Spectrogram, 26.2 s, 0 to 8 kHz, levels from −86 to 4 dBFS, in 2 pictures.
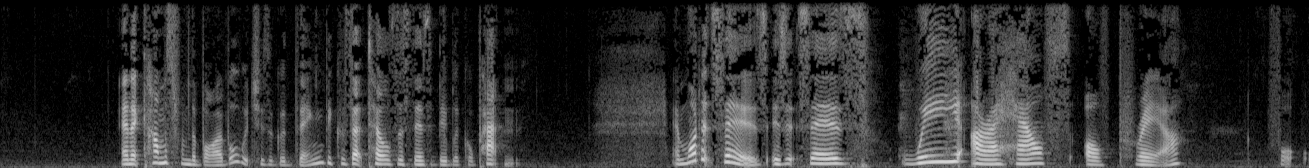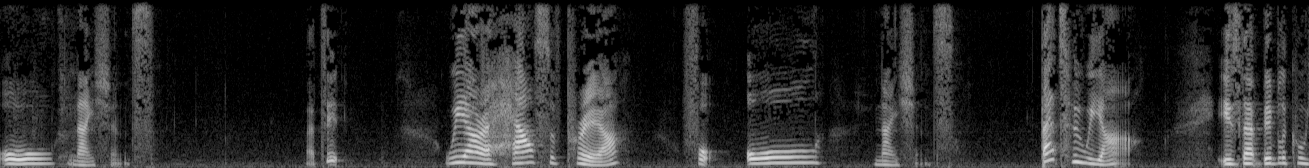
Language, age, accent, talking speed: English, 40-59, Australian, 120 wpm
